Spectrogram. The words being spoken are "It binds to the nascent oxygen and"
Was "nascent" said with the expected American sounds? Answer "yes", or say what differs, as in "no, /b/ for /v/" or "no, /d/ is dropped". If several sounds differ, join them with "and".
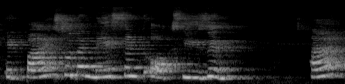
yes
